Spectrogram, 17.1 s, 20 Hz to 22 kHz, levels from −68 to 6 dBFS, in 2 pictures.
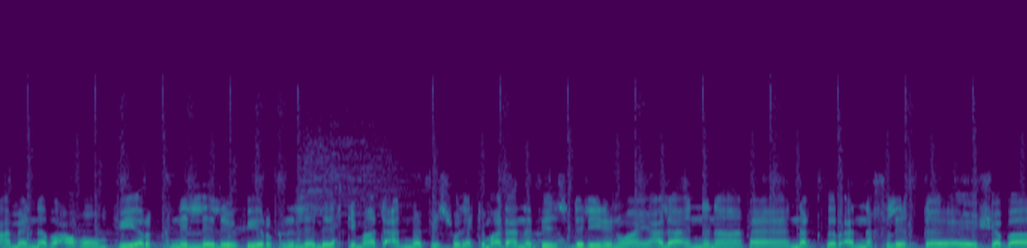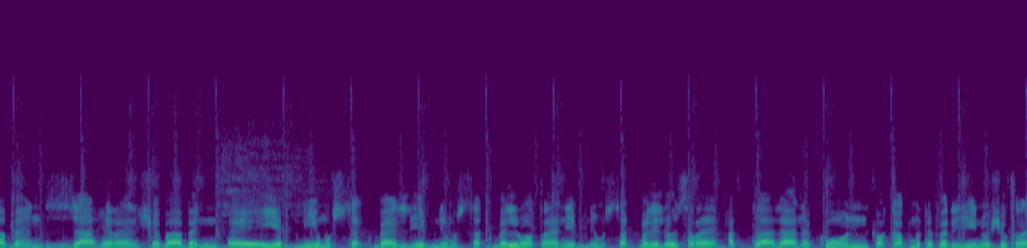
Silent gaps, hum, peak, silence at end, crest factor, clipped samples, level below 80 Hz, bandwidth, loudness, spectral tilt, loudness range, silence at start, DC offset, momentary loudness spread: none; none; -14 dBFS; 0 s; 14 dB; under 0.1%; -46 dBFS; 15.5 kHz; -28 LUFS; -6.5 dB/octave; 1 LU; 0 s; under 0.1%; 4 LU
